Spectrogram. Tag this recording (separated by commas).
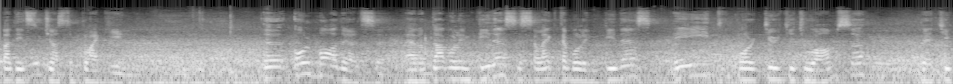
Speech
